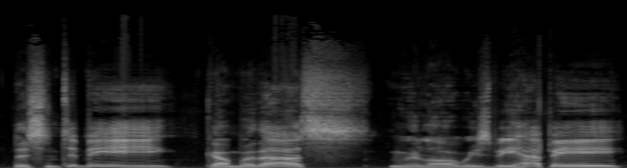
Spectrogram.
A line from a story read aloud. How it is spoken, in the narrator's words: Lampwick called out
